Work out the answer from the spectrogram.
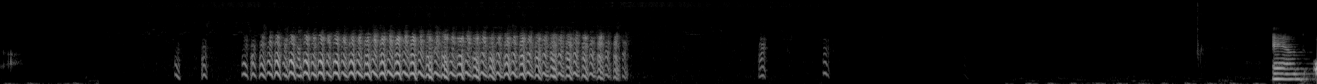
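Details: Pied-billed grebe; call; territorial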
